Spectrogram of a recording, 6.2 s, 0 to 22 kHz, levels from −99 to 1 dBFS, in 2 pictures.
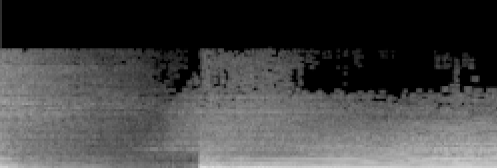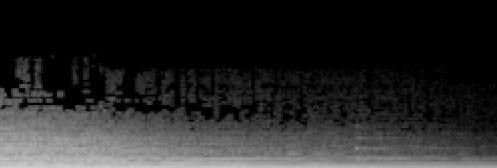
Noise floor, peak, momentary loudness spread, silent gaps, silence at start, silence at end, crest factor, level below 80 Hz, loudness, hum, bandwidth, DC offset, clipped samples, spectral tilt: -47 dBFS; -6 dBFS; 17 LU; none; 0 s; 0 s; 16 dB; -32 dBFS; -22 LUFS; none; 15.5 kHz; under 0.1%; under 0.1%; -6 dB/octave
